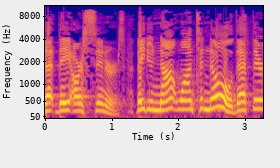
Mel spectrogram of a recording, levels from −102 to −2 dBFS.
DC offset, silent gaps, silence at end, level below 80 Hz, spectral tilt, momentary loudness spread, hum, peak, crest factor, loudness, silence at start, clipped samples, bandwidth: under 0.1%; none; 0 s; -50 dBFS; -4.5 dB/octave; 8 LU; none; 0 dBFS; 12 dB; -11 LUFS; 0 s; 0.2%; 10 kHz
